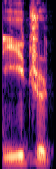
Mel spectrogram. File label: "yīzhì", Chinese; 一致; adjective; unanimous; identical; Modern Chinese 现代汉语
